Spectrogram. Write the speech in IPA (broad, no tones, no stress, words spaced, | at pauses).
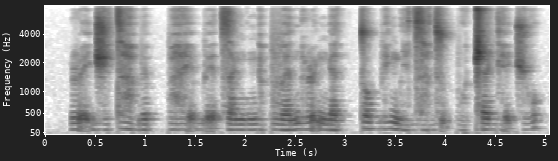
ɭḛd͡ʒe̤ tæ̤bepːæ̤ɦḛ bḛt͡sæŋoŋæ̤p vɛnɛ̤ɭḛ ŋɛtːo be̤ŋlʲe̤d͡zæ̤d͡zṵ po̤ǁɛɡʱḛt͡ʃo̤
